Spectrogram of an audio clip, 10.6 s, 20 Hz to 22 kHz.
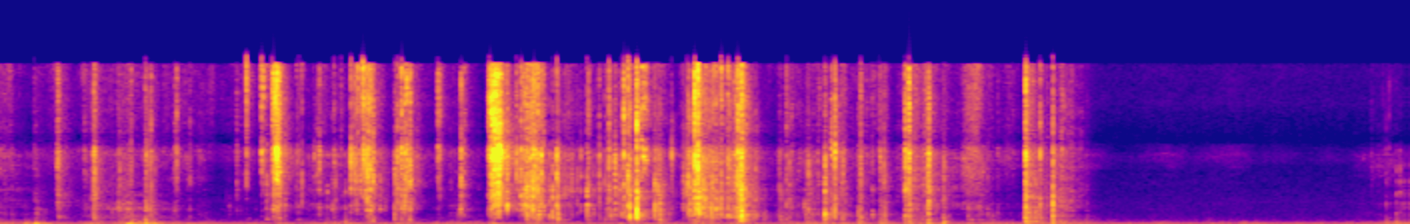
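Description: A 2020 Topps Fire baseball card pack's shiny wrapper being handled and torn open by hand: a run of crackly crinkling and ripping that stops about eight seconds in.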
